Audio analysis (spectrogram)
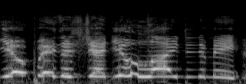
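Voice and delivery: high, loud, slow screaming rage; furious shout. Retold or imitated. Nick screaming at his dad that he lied, furious high shout. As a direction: scream it like a betrayed, heartbroken kid. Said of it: "who was most mad about it? Nick".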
